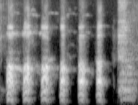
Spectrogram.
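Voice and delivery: breathless high laugh in disbelief; airy stunned laugh. Real, not acted. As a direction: laugh it off in shock. Laughing at the revelation.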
